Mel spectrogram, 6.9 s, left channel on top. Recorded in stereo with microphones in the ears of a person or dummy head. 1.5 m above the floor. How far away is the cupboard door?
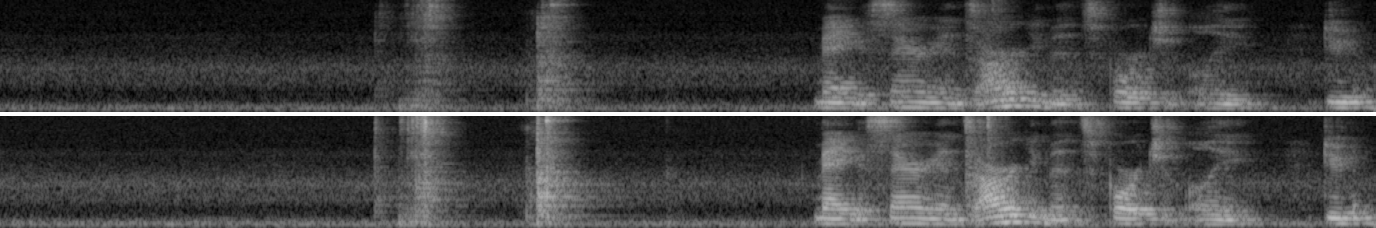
About 0.9 m.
